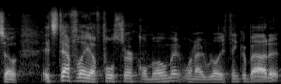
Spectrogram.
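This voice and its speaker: A man talks at a very fast pace, with ordinary pitch variation. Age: 60s. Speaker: hotel executive. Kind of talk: interview. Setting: studio.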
